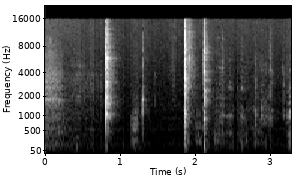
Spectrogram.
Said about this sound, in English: Okay, this time I'm going to remember to open the can next to the microphone and probably squirt pineapple juice all over myself, which is okay because we've already established how much I love pineapple juice.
